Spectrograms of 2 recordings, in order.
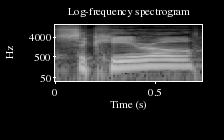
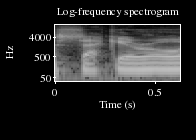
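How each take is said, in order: First: The name is said in an anglicized way. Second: The name is said in a Japanese-style way. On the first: The speaker calls it wrong. "for some reason I always call it Sekiro" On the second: The speaker calls it right. "I know that's the right pronunciation"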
